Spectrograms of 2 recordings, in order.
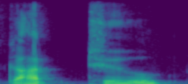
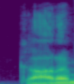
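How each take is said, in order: First: The two words are said fully and separately. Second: The two words are blended into one reduced form.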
